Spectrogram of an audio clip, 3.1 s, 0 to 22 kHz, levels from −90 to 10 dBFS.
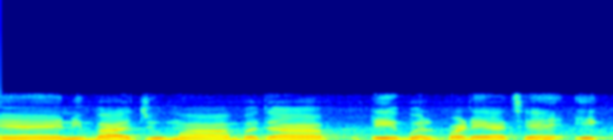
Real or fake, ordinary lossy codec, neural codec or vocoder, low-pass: real; none; none; 7.2 kHz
